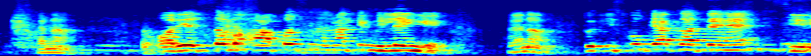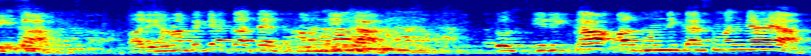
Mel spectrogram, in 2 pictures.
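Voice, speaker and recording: A man's voice: very high-pitched, fairly quick, crowd noise. A male teacher giving a classroom lecture, constantly quizzing his students and repeating their answers. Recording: echoey classroom, distant mic, students heard.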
